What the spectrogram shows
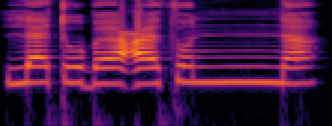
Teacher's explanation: حرف البا پہ جزم ہے تو ہم یہ حرف کو ہلاتے ہوئے یہ کلمہ کو پڑھیں گے. آخری میں نون پہ تشدید ہے تو ہمیں 2 حرف کے برابر نون کو پڑھنا ہے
